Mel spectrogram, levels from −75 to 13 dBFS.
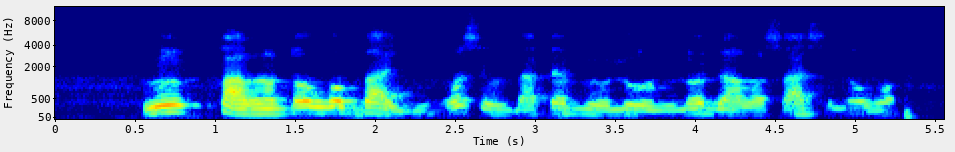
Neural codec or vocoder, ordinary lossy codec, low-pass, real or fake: autoencoder, 48 kHz, 32 numbers a frame, DAC-VAE, trained on Japanese speech; none; 10.8 kHz; fake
